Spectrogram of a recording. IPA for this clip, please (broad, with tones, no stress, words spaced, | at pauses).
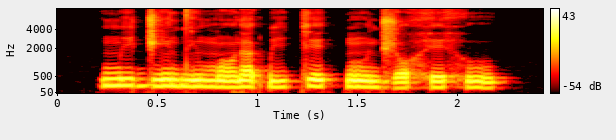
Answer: mi˦d͡ʒĩ˦ dĩ˦mɔ̃˦ ɾa˦˨k͡pi˧ke˦ k͡pũ˦d͡ʒɔ˧he˦ hu˦˨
